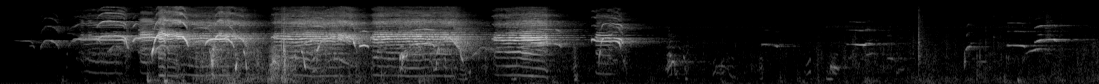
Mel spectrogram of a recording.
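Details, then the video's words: Pygmy chimpanzees, four to six of them, scream and shriek in reaction to being presented with sugar cane: a dense burst of high, harmonic, wavering shrieks for about six seconds, then scattered short squeaks and quieter calls. "Pygmy Chimpanzee / Screams & Shrieks As Reaction To Presentation Of Sugar Cane. 4-6 Chimps Shriekin"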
